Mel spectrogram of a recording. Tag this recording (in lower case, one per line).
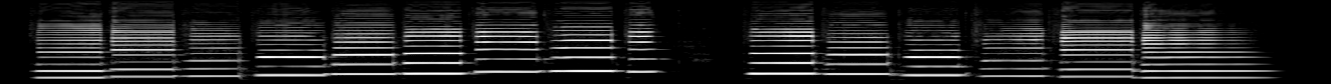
wind instrument
music
musical instrument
